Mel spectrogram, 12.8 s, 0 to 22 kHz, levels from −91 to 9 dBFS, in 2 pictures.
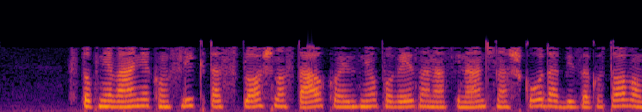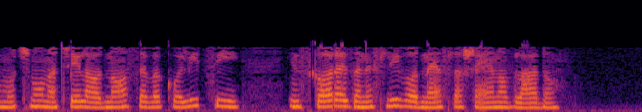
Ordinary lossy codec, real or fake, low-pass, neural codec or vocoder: AAC, 16 kbps; real; 19.8 kHz; none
